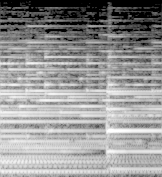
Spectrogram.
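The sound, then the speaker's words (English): Massive carillon bells played by a carillonneur ring with layered, sustained tones, their overlapping partials hanging in the air, and a fresh bell strike enters partway through. Moderately loud and resonant, with no voices. “close to the heavens, making what is perhaps the ultimate musical public art, connecting with tradition, with these massive bells, and with the world on the ground.”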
